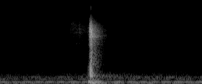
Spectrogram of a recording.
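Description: A single sharp tap about a second in, as a fingertip strikes a playing card lying on a painted board. A faint steady low hum runs underneath.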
